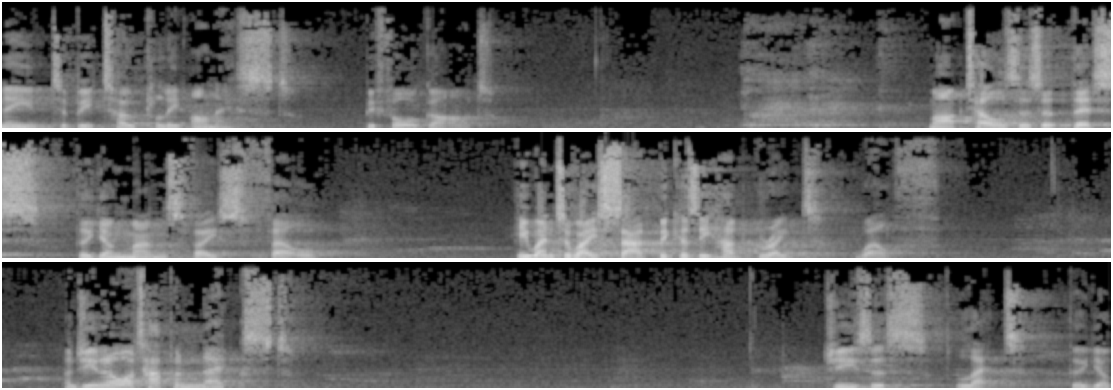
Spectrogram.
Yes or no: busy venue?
no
